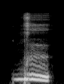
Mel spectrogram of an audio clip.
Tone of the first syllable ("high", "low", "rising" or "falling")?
falling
